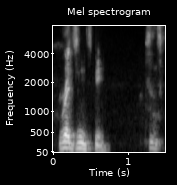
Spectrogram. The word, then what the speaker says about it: Rudzinski: covering so how do you say it properly speed since okay and and where do people find you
